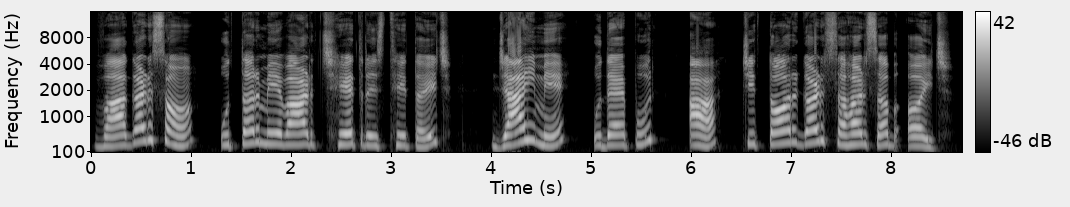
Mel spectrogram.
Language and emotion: Maithili, neutral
